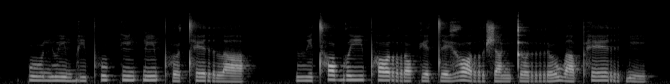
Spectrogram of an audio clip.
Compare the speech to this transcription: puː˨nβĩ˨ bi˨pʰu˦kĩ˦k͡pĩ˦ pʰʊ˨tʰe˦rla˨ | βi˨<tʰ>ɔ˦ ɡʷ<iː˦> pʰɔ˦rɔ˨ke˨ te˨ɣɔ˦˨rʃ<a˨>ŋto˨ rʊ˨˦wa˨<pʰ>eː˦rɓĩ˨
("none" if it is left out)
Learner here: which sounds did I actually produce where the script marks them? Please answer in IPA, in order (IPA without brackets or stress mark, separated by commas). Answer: tʰ, iː˦, a˨, pʰ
